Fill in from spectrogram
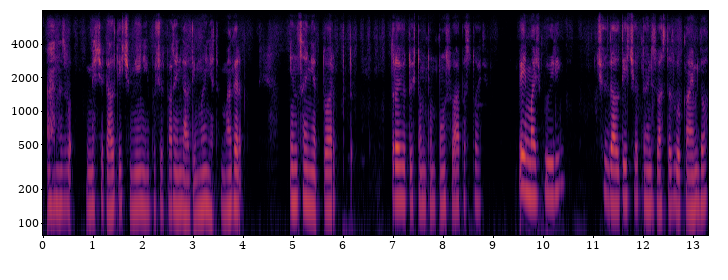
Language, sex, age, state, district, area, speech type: Kashmiri, female, 18-30, Jammu and Kashmir, Baramulla, rural, spontaneous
